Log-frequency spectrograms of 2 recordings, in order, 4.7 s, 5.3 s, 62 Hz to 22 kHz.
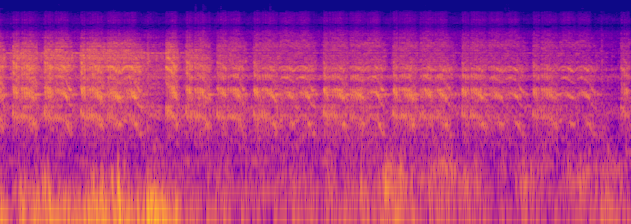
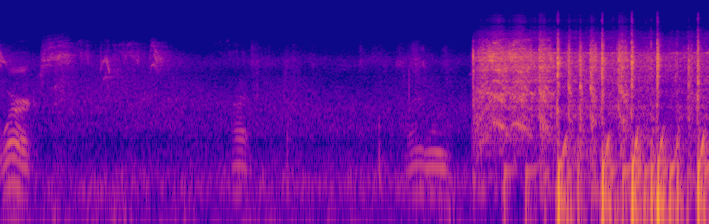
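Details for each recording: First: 1991 BMW K100 LT (987cc four-cylinder, fuel-injected) that sat outside 10 years: steady starter cranking with an uneven chuff, almost starting over an hour. Later a cylinder-one intake vacuum cap blew off with dirt, showing a sticking valve. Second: 1991 BMW K100 LT four-cylinder after the head was cleaned and reassembled, first run with no muffler or radiator fitted: it catches and settles into a loud, raw, steady run with throttle blips. It runs normally, just unmuffled.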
